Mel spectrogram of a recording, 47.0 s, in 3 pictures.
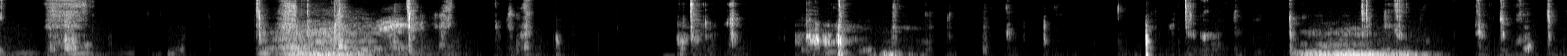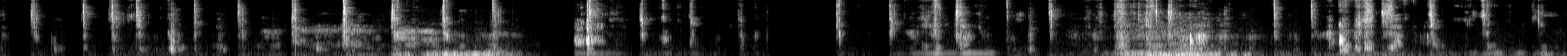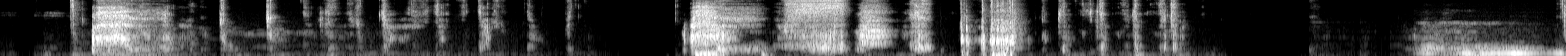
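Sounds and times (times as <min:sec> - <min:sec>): wet chewing: 0:14.8 - 0:20.8, 0:21.4 - 0:23.4, 0:24.0 - 0:31.2, 0:33.0 - 0:37.2, 0:40.4 - 0:43.3.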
